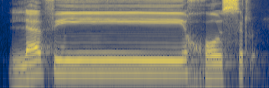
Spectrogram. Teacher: فا کے بعد یا مدہ ہونے کی وجہ سے فا کو لمبا کیا جائے گا اور را کی آواز موٹی آئے گی۔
